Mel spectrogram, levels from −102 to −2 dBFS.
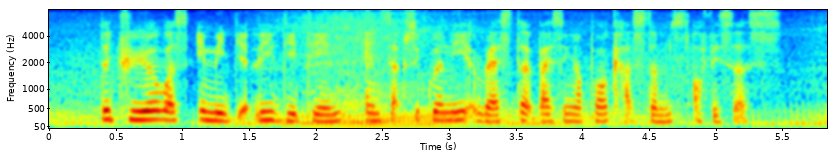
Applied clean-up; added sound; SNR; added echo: none; Traffic noise, roadway noise; 14 dB; none.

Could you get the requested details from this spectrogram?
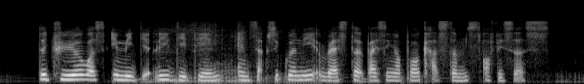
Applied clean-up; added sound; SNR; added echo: neural mask model RNNoise.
